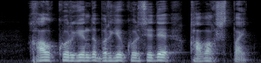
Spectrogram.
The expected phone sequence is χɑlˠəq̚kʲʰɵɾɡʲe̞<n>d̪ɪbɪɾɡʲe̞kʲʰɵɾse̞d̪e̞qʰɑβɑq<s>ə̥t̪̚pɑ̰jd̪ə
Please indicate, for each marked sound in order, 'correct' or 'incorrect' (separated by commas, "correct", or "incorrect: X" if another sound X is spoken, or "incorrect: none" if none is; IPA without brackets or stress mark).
correct, incorrect: ʃ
